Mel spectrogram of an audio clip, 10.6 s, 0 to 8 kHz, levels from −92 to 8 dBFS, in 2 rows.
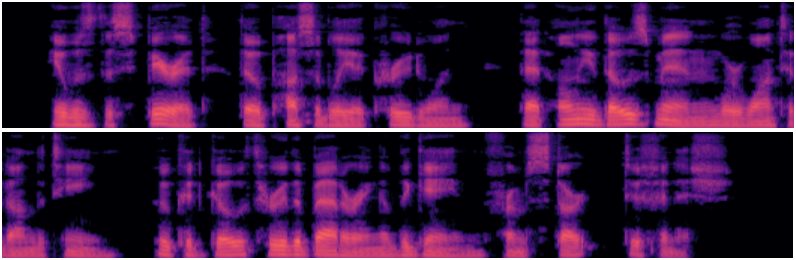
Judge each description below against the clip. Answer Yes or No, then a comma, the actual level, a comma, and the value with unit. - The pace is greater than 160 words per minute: Yes, average, 175 wpm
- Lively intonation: No, average, 3.0 semitones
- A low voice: Yes, very low, 85 Hz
